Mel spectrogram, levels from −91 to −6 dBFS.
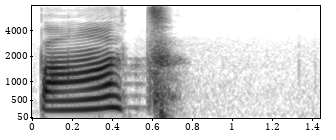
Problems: none marked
